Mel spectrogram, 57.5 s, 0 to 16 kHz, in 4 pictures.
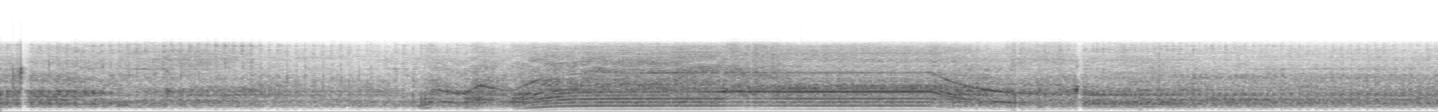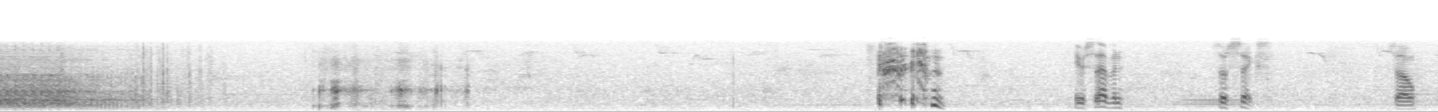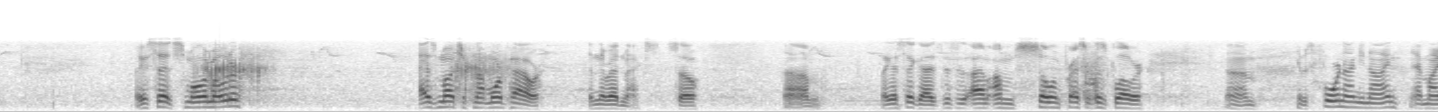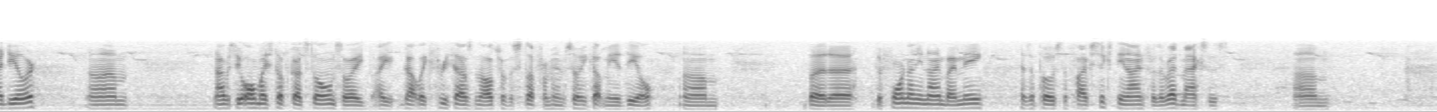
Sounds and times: Speech: 25.1s - 25.6s, 26.5s - 27.1s, 28.3s - 28.6s, 30.1s - 31.2s, 33.0s - 35.8s, 36.6s - 37.0s, 37.6s - 40.2s, 41.0s - 44.5s, 45.3s - 50.4s, 51.2s - 55.4s, 56.0s - 56.5s.

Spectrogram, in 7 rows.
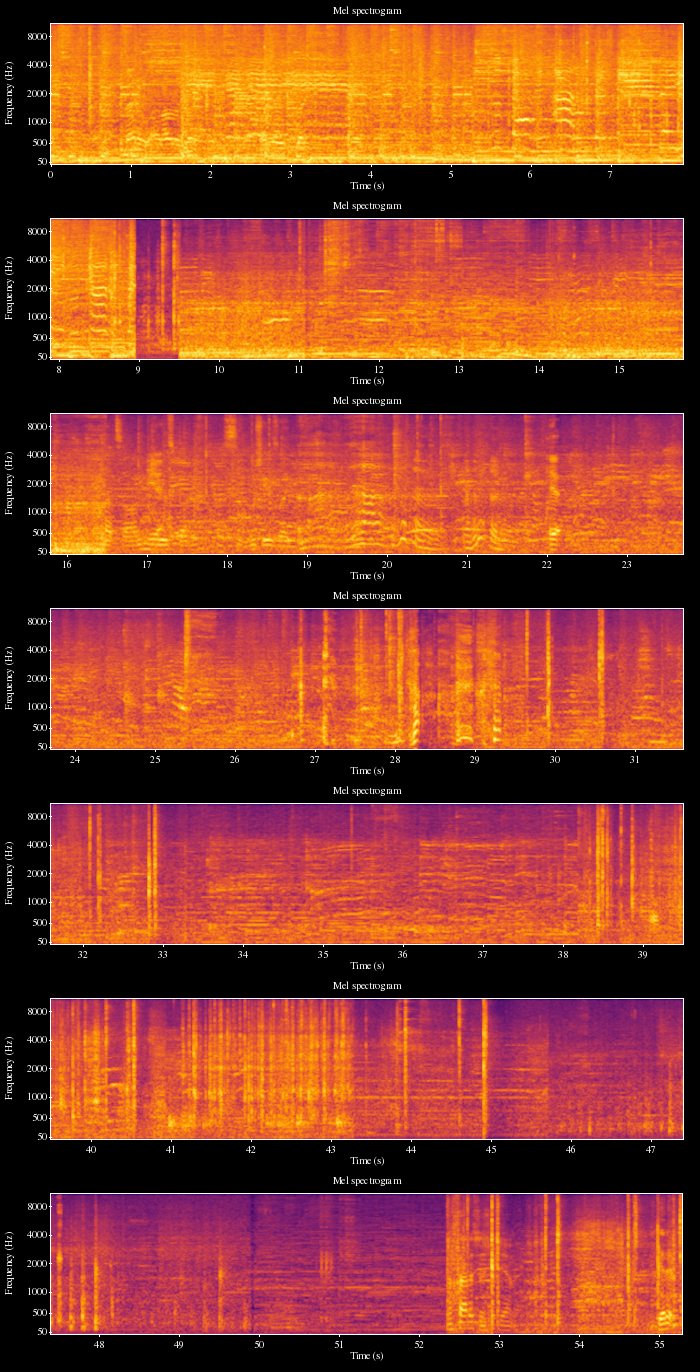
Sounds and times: Music: 0.0s - 18.3s, 27.1s - 55.2s
Inside, public space: 0.0s - 55.2s.

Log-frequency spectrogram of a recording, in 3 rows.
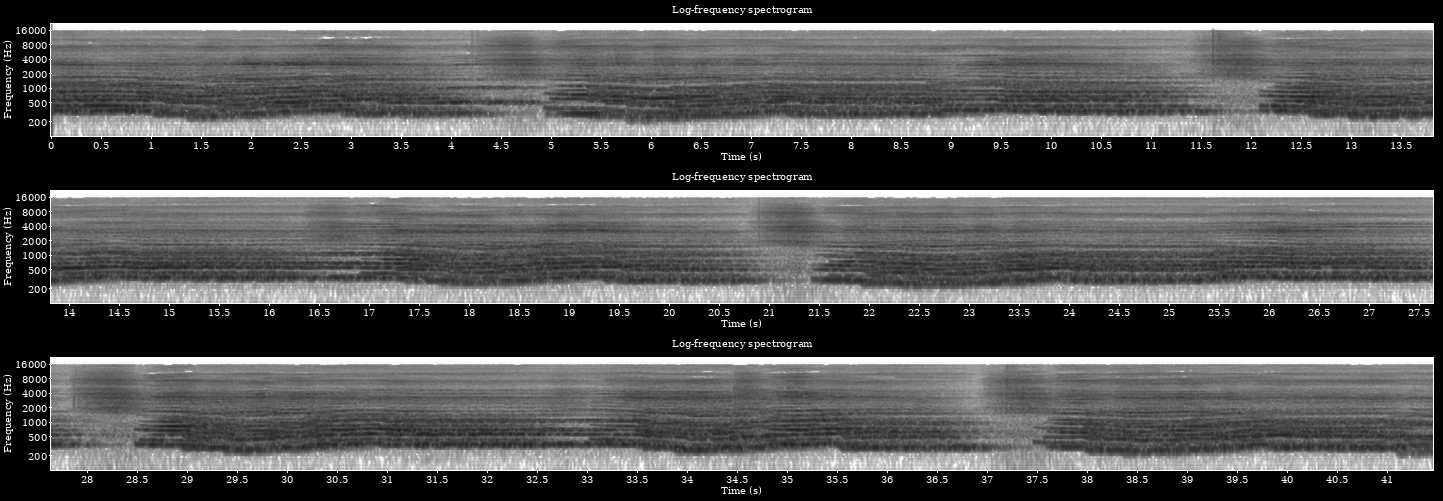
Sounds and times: Choir: 0.0s - 41.4s.

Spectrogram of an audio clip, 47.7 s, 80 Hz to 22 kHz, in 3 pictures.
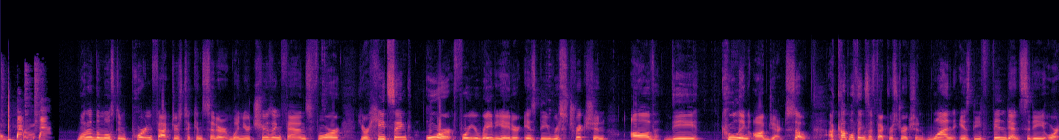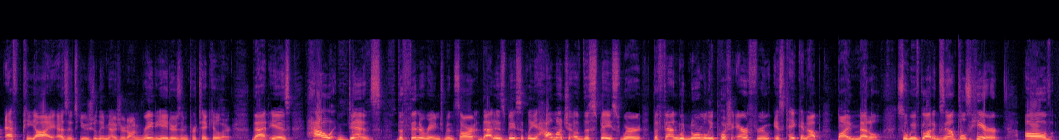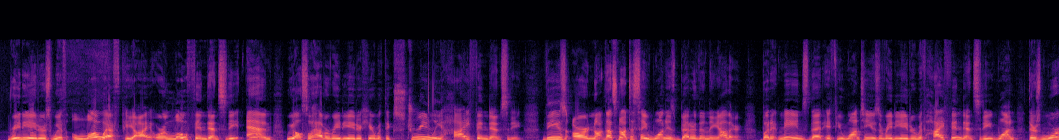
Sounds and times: Speech: 1.2s - 47.6s.

